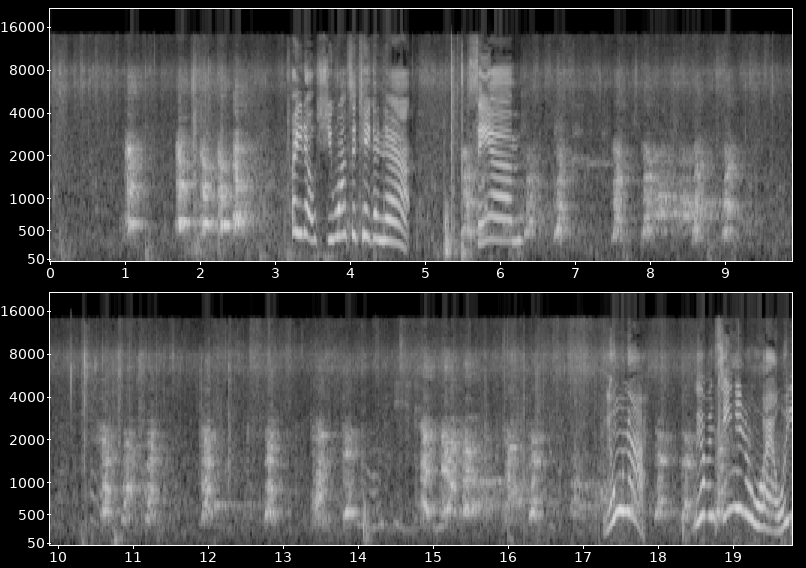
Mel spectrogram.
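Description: Several dogs bark in short bursts close by.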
